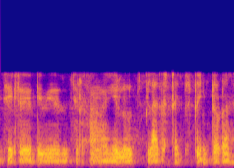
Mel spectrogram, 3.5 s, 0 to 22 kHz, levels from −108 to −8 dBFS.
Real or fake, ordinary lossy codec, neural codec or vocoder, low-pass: fake; none; vocoder, 22.05 kHz, 80 mel bands, HiFi-GAN; 3.6 kHz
